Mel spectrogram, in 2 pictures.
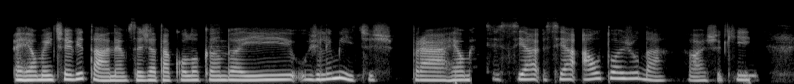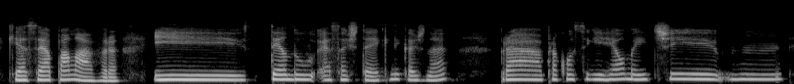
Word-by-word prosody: É 210 - +6
realmente 210 +2 +5
evitar, 225 -6 +3
né, 185 -1 +2
você 190 +1 0
já 195 +1 +3
está 195 0 +1
colocando 200 +1 +1
aí 210 +2 +4
os 215 +1 -2
limites, 225 -5 +1 0.2
para 200 -1 +2
realmente 205 +4 -2
se 235 +3 -3
a 230 0 0
se 215 +3 -6 0.2
auto 265 +5 -1
ajudar, 265 -9 -1 0.2
eu 185 - -7
acho 185 0 -5
que, 205 -1 -4 0.5
que - - -2
essa 200 +1 +1
é - - +4
a 205 - +2
palavra, 180 -6 0 0.3
e 215 -1 +3 0.3
tendo 225 -2 +1
essas 210 +1 -5
técnicas, 205 +1 -5
né, 205 +5 -4 0.5
pra 220 -1 0
pra 225 - -5
conseguir 230 0 -4
realmente, 230 +2 -2 0.5
hum, 235 0 -4
215 Hz, 135 wpm, -22 LUFS, 200-230 Hz, 0.5 s, É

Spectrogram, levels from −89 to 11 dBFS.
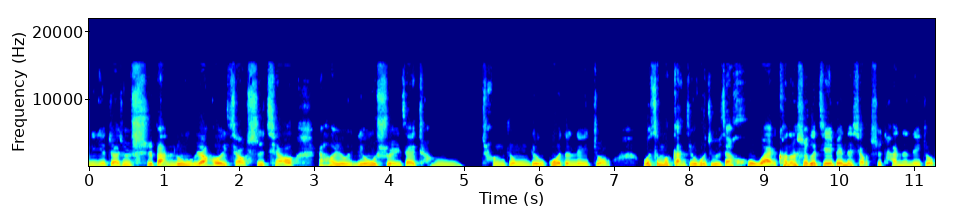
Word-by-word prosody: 你 165 0 -7
也 185 - -3
知 200 - -5
道 195 - +2
就 205 - -5
是 205 - -2
石 230 +4 -4
板 - - +2
路， 200 -5 +1
然 165 -1 +6
后 185 0 +4
小 170 -4 -1
石 175 +3 -4
桥， 160 -2 0 0.3
然 200 - -7
后 220 0 0
有 165 -5 +2
流 170 +1 +1
水 230 - -2
在 175 -4 0
城 175 +2 -11 0.3
城 175 +1 -8
中 190 0 -3
流 170 -2 0
过 195 +4 +2
的 - - -1
那 170 -1 -3
种。 - - -4 0.4
我 290 - +3
怎 290 -3 -2
么 275 +5 +3
感 270 - 0
觉 195 - -3
我 225 -2 +2
就 245 - -3
是 265 - -2
在 265 0 +2
户 270 +2 -1
外， 270 -1 +6
可 225 - 0
能 210 +5 +3
是 310 +4 +1
个 230 -5 +6
街 260 +4 +2
边 280 0 +2
的 260 -2 +1
小 - - -4
吃 210 - -10
摊 225 +2 -6
的 215 - -6
那 180 -3 -5
种， 165 - -3
195 Hz, 275 characters per minute, -24 LUFS, 170-230 Hz, 0.4 s, 然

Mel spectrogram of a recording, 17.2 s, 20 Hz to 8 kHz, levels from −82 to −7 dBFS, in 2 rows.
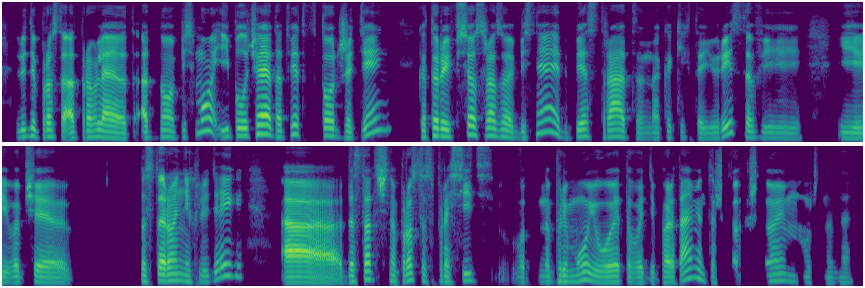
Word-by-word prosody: люди 145 +4 -1
просто 145 +1 +2
отправляют 130 -5 +2
1 140 +1 -1
письмо 220 - -2
и 150 - -2
получают 165 +4 +4
ответ 175 +8 -2
в - - -24
тот 160 -2 0
же 125 -2 0
день, 235 - -1 0.3
который 155 -3 +3
всё 185 +6 +1
сразу 160 -2 -1
объясняет 140 - -2
без 145 +1 -1
трат 140 -2 0
на 115 0 -9
каких-то 125 -3 -9
юристов 125 - -1
и 115 -1 -7 0.3
и 115 -1 -1
вообще, 110 -1 +1 0.7
посторонних 140 -2 +3
людей. 230 - -2 0.3
А, 110 0 +6
достаточно 130 +1 +1
просто 145 +2 -2
спросить, 125 +5 -4 0.2
вот, 110 0 -12
напрямую 125 +4 -3
у 115 - -1
этого 115 -2 -3
департамента, 115 - -2
что - - -6
что 135 - -4
им 140 -4 -9
нужно, 110 -1 -16
да? 105 0 -14
130 Hz, 140 wpm, -26 LUFS, 115-155 Hz, 0.7 s, А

